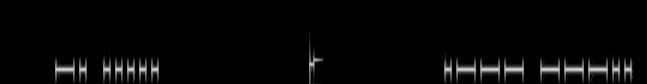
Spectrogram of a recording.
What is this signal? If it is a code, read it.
Morse code, heard as a keyed tone, about 20 wpm, 700 Hz. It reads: N 5 J 8
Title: Single-Letter Single-Number 20wpm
